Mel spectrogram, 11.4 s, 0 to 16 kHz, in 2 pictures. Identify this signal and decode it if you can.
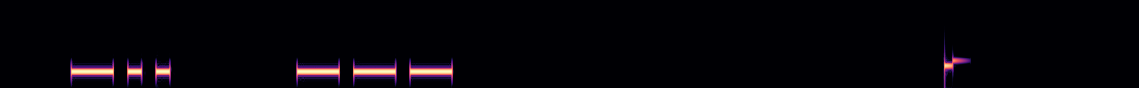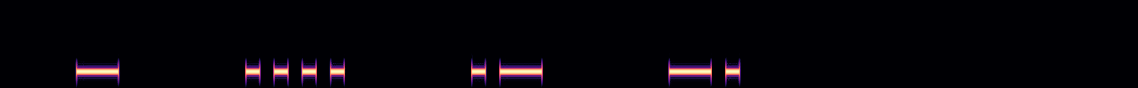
Morse code, heard as a keyed tone, about 17 wpm, spaced as for 10 wpm, 700 Hz. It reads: DO THAN
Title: 3x Character Spacing - Top 100 Words - 17wpm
